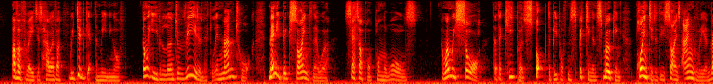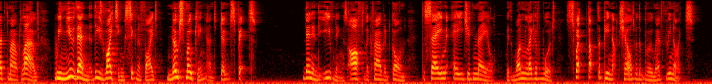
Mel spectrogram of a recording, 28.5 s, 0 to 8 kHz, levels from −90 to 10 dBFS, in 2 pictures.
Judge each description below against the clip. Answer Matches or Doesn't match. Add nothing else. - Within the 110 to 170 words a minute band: Doesn't match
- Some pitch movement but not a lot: Doesn't match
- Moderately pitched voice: Matches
